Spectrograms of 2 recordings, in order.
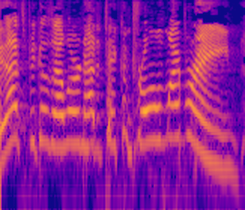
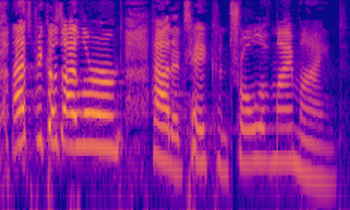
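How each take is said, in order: First: Loud, high, proud proclamation; triumphant declaration. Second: Loud start settling into measured emphasis; emphatic restatement. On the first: Patient answering the puzzled doctor, loud and triumphant. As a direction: proclaim it at full preaching force. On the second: Patient repeating the answer to the doctor, emphatic. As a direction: drive it home loudly at usual pitch. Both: Acted.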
